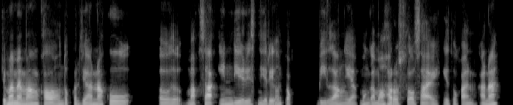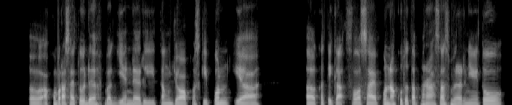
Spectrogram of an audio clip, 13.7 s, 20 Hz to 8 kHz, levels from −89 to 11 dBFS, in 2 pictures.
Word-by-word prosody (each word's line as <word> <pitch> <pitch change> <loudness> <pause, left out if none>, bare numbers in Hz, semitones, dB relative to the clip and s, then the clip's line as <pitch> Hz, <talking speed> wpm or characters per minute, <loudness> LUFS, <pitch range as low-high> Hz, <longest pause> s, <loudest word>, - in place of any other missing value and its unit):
cuma 160 +5 +4
memang 170 -1 +4
kalau 140 -2 +4
untuk 130 0 -7
kerjaan, 135 +3 -2
aku, 175 +3 0 0.5
eee, 125 0 -3
maksain 140 +2 +2
diri 120 -2 -1
sendiri 115 +4 -3
untuk 125 - -6 0.3
bilang, 110 +4 -2
ya 110 - -1
mau 120 - -7
nggak 110 -1 -4
mau 135 - +1
harus 125 -2 +1
selesai, 120 -4 0
gitu 115 +1 -7
kan, 105 -1 -2
karena, 150 +9 +3 0.6
eee, 125 -1 +1
aku 120 +6 -2
merasa 145 -1 +4
itu 180 - +3
udah 120 -5 +1
bagian 125 +2 -2
dari 110 -2 -1
tanggung 110 -1 -4
jawab, 120 0 +4
meskipun 195 - -1
ya, 115 -3 +2 0.6
eee, 125 -1 +3
ketika 135 +1 0
selesai 125 -2 +2
pun 180 - +1
aku 205 - +3
tetap - - 0
merasa 120 +3 +1
sebenarnya 125 -6 -2
itu, 185 +3 +1
125 Hz, 180 wpm, -24 LUFS, 115-145 Hz, 0.6 s, cuma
